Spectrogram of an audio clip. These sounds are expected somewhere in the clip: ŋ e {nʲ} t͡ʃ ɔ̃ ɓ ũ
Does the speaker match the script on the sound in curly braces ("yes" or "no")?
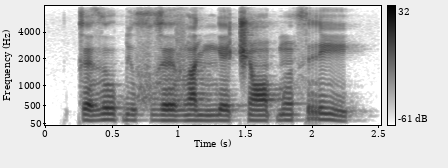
no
